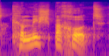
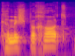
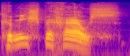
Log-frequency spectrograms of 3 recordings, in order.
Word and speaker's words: Kamishpachot: And my teacher, rest in peace, Louis Rosenberg, Baruch Dayan Emet, he said the way I had to pronounce Kamishpachot in Ivrit, modern Ivrit, Kamishpachot, but in Birmingham we pronounce it Kamishpachaus.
